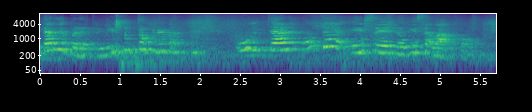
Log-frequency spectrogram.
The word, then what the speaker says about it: unter: En alemán no se pronuncian las R porque es norótico, no es unter, es unter, ¿no? Unterdruck. Eso se lo traducen por sofocación. Por eso, por ejemplo, en el apellido Schuster no es Schuster, es Schuster. No se pronuncian las R al final.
